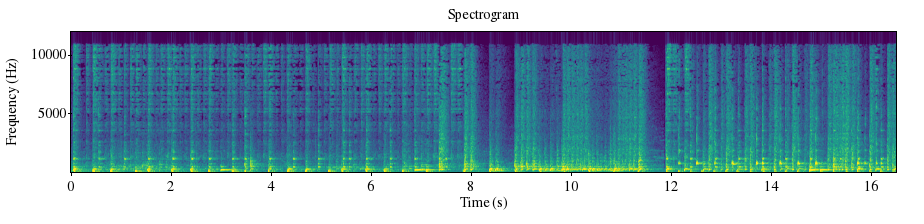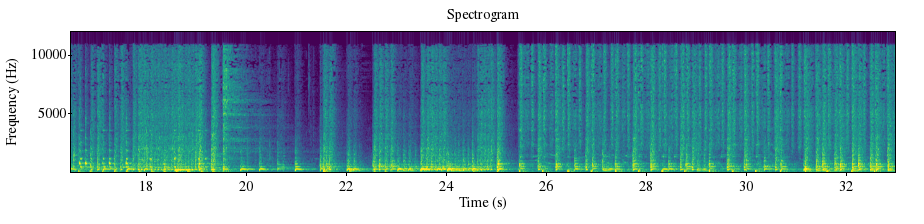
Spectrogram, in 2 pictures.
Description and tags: Latin Styled Street Percussion
Recorded street performer in Bern, Switzerland, using a Zoom H4N Pro in June 2017.
Formatted for Make Noise Morphagene.
switzerland, make-noise, street, morphagene, field-recording, performer, percussion, bern, drums, mgreel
